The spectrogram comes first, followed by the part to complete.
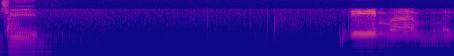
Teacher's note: जीम वस्ते ज़बान वस्ते तालु से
